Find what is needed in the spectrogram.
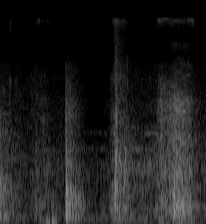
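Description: A few faint footsteps and shoe scuffs of sneakers on a rubber gym floor as a person shifts stance.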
